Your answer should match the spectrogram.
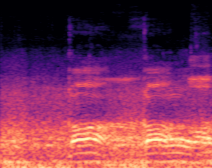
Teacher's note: کوے کے متصل زبان کی جڑ اوپر تعلق کی طرف لگے, اس سے قاف نکلتا ہے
